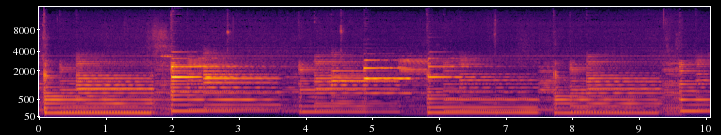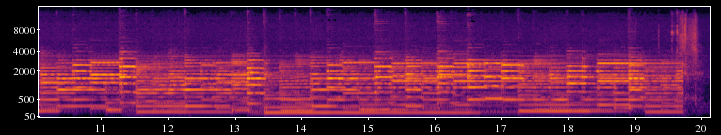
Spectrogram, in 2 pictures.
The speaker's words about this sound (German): Das heißt halt The World's Largest Guitar Pedalboard, World Record ähm, findet man sehr, sehr easy. Ich zeige nur mal einen ganz kleinen Tipp, wo er am Anfang so Fingertapping macht, ja. Mhm. Das ist ein guter Klang.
